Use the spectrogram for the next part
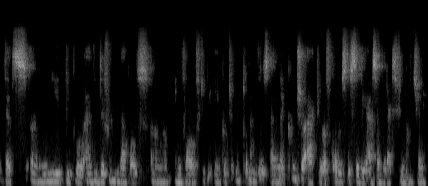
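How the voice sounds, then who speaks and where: A woman's voice: sits low, gravelly. A woman with an Aruban accent explaining informally in an online session, mixing Dutch terms into her English. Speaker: panel speaker from Aruba. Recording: echoey room with faint noise.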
